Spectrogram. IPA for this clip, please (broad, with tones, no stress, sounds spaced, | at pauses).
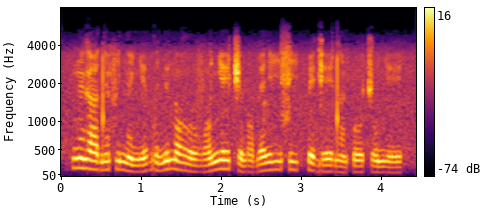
ŋ ɛ̃˦ ɣ aː˧ d ɛ̃˧ f i˧ n ɛ̃˨ ɲ eː˨˦ ɡʷ i˨ n ɨ˦ n ɔ˧ ɣ oː˨ v ɔ˨˦ ɲ eː˦ t͡ʃ ə˨ w ɔ˨ b ɛ˦ l iː˦ s iː˦ k͡p e˦˨ ɡ eː˧ d ã˨ k͡p oː˧ t͡ʃ oː˧ ɲ eː˧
